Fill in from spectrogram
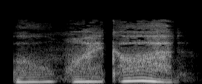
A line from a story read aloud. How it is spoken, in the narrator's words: Emma whispered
